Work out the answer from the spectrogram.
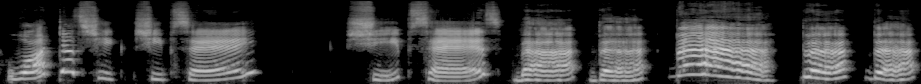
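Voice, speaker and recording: A woman's voice: sits high, gravelly, pushed and bright. A woman with a Polish accent teaching English to small children, as if reading to a toddler, in an exaggerated sing-song manner with much repetition. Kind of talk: simple language lesson for small children.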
